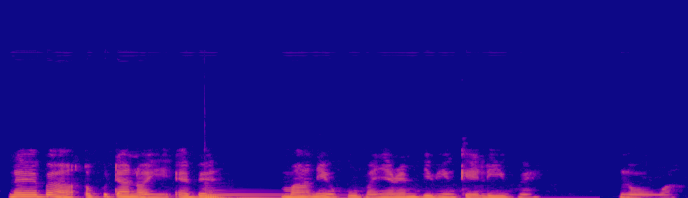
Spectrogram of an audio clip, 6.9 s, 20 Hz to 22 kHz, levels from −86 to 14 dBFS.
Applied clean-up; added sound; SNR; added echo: none; Bowed string instrument; 11 dB; none.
